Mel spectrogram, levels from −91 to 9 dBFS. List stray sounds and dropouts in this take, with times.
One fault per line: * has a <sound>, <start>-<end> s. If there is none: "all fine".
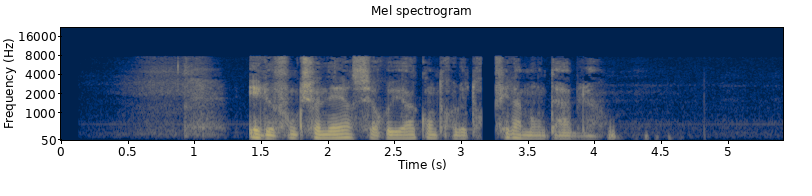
* has a dropout, 3.1-3.3 s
